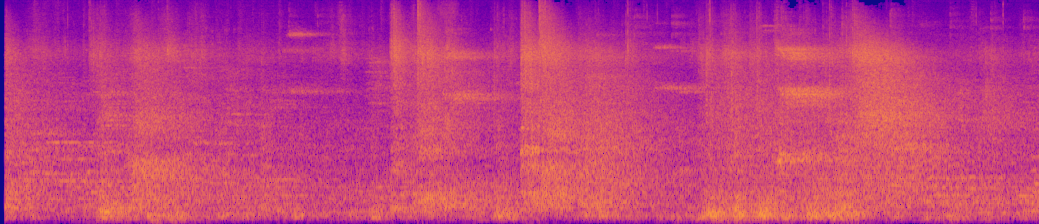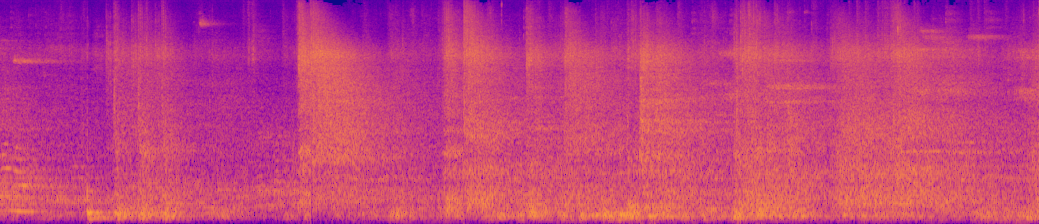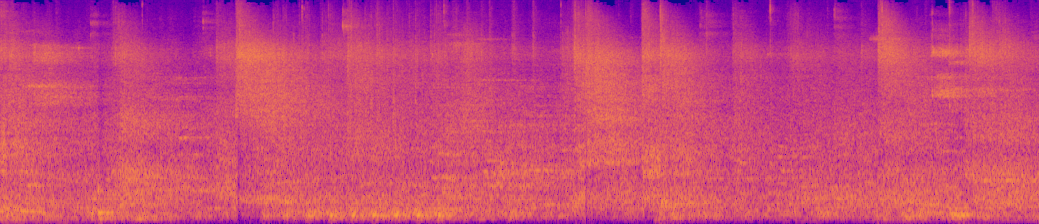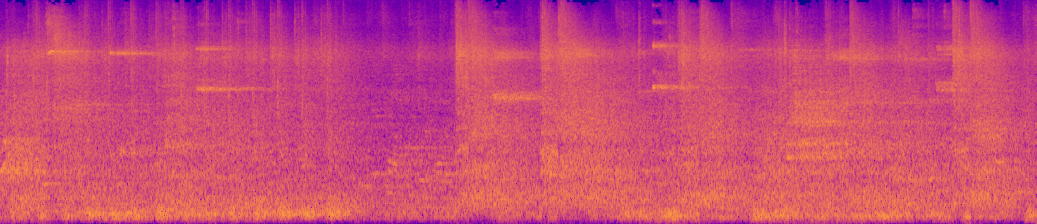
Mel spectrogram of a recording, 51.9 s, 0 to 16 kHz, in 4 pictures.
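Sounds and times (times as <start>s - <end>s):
racket striking squash ball: 3.7s - 11.7s, 14.1s - 15.4s, 16.7s - 28.0s, 28.7s - 43.6s, 44.6s - 51.9s.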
